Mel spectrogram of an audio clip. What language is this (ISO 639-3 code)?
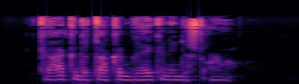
nld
